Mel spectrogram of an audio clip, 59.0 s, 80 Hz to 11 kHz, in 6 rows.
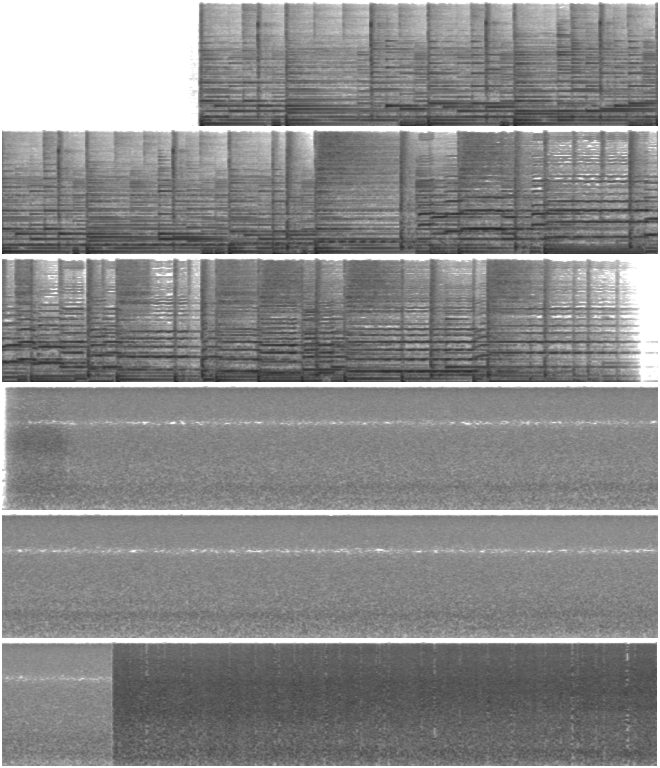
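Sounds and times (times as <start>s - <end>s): waterfall rushing: 29.6s - 59.0s.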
